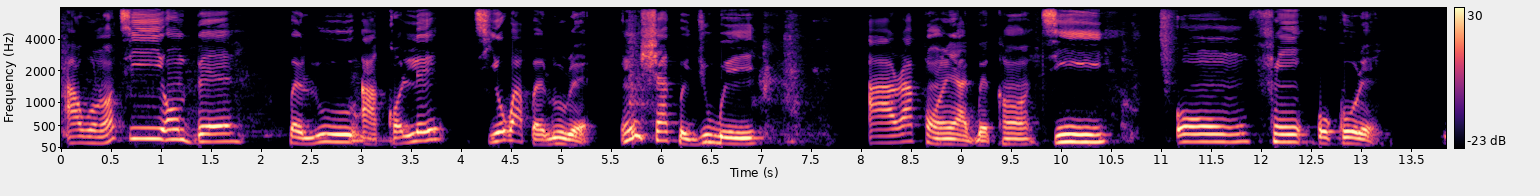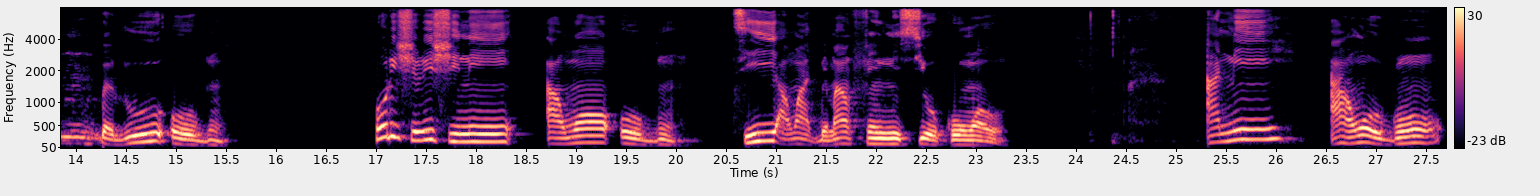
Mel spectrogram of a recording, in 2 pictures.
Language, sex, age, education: Yoruba, male, 15-29, tertiary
